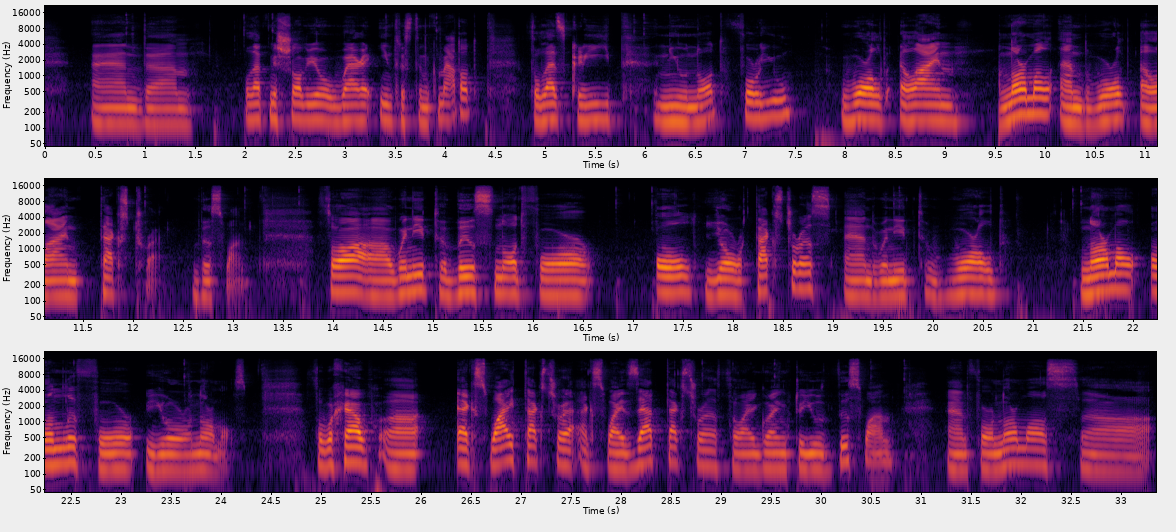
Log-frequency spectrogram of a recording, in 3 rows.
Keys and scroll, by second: 7.4-8.1 typing, 9.2-10.0 typing, 19.6 Tab, 20.8 w, 25.2 typing.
